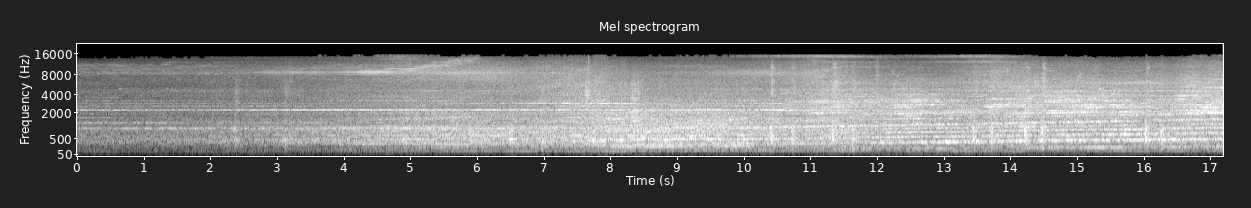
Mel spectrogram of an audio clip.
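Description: An electric train rolls past close by, its motors whining and growing louder.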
